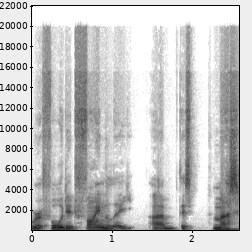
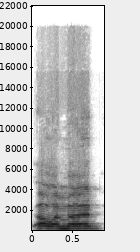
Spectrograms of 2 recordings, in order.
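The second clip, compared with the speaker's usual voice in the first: high, loud, silly salesman voice; put-on goofy voice, pitched up and drawn out; stupid character voice; 10 semitones higher, 5 dB louder, slower than usual. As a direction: announce the name in a daft raised voice, with big pauses. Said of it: "a stupid voice comes out".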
